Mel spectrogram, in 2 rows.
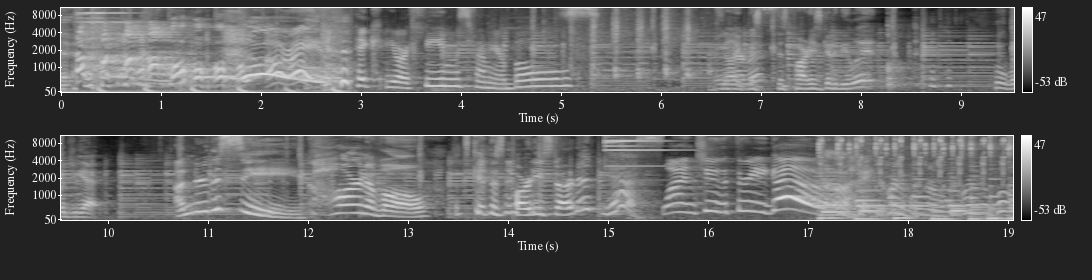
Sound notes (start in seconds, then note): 0.0 laughing and whooping; 0.1 counter dings; 5.6 paper shuffling; 15.0 counter dings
